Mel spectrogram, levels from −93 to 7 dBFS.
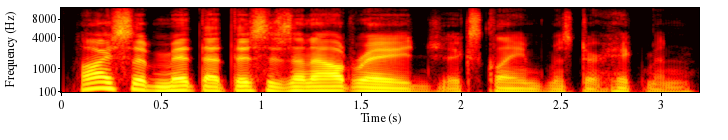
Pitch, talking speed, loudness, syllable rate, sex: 110 Hz, 190 wpm, -18 LUFS, 5.4 syllables/s, male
